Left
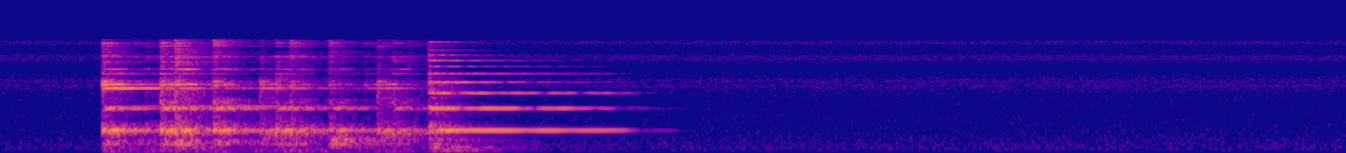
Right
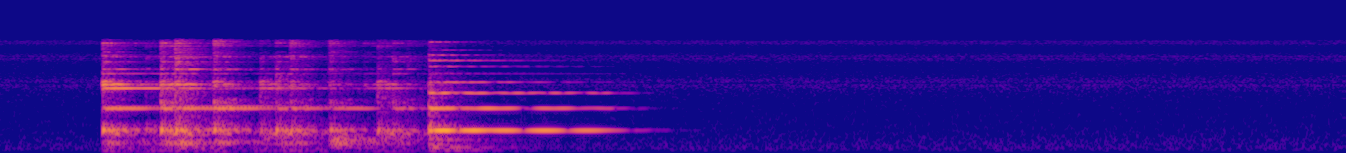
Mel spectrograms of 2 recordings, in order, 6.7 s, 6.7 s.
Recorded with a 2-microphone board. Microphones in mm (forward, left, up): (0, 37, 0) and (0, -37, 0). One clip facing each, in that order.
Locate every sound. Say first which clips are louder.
0.5 s dishes clattering: left 1 dB; 5° right (ahead or behind), 3 m
2.1 s a piano: right 5 dB; 35° right (ahead or behind), 0.5 m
